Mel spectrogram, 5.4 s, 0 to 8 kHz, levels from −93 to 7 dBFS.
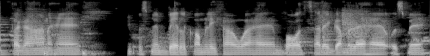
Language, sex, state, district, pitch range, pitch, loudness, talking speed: Hindi, male, Bihar, Muzaffarpur, 100-105 Hz, 105 Hz, -17 LUFS, 165 wpm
